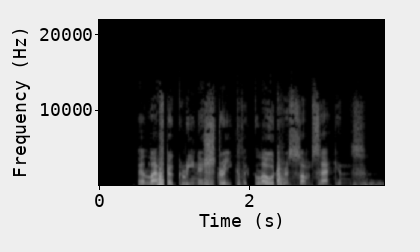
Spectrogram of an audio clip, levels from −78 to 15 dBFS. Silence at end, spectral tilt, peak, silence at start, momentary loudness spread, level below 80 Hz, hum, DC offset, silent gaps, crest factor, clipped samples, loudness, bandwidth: 0.05 s; -3 dB/octave; -6 dBFS; 0.55 s; 19 LU; -68 dBFS; none; under 0.1%; 1.79-1.83 s; 24 dB; under 0.1%; -28 LUFS; 14.5 kHz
